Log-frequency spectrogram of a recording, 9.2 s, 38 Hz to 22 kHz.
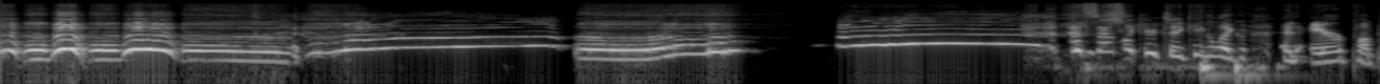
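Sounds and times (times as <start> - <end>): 
woman moaning like a sea lion: 0.0 - 5.0, 5.6 - 7.3
speech: 0.2 - 2.1, 3.8 - 4.6, 7.4 - 9.1.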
